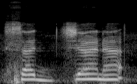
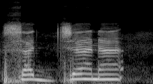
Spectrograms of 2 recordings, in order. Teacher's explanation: stress on the ja because it's like 1/2 and 1 full.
